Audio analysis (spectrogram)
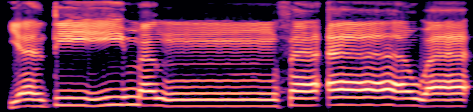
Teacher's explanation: এই তানউইনওয়ালা মিমটি অর্থাৎ জবরওয়ালা 2 জবরওয়ালা মিমটি নাকের ভিতরে লুকাইয়া গুন্নার সহিত পড়ব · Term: ইকফাহ গুন্নাহ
